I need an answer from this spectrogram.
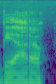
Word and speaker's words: Beato: I love Is that Rick how you pronounce his Beato.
